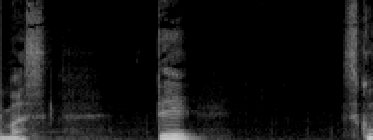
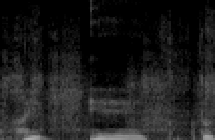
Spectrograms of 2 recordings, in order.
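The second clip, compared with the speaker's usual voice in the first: ordinary delivery, nothing marked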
